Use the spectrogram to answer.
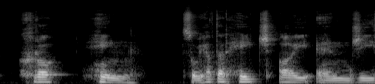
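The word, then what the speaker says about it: chroithfinn: Number one, we are not going to pronounce the F, that has to go.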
